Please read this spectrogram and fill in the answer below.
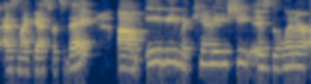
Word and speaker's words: Evvie: So what's the actual correct pronunciation of your name? Evvie. Evvie.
